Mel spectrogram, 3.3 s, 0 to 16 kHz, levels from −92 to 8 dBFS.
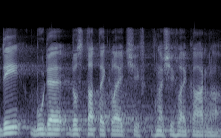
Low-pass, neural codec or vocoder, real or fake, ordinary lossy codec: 7.2 kHz; none; real; AAC, 96 kbps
